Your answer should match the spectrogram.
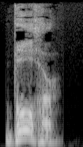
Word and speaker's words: Bóthar: Bóthar. Bóthar. Bóthar. An Bóthar. – There is a slight H sound in the middle and a slight R sound at the end of that word.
